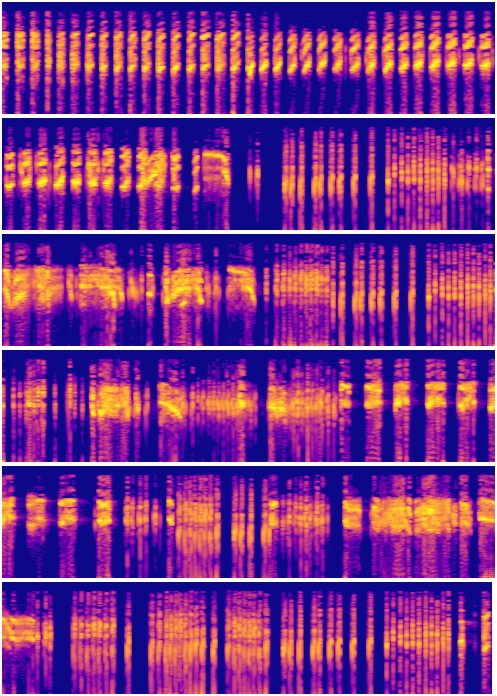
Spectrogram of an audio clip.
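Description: Swiftlet call recording (a swiftlet-house lure call): a fast, continuous run of sharp, high chirps and twitters, with a few brief breaks.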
